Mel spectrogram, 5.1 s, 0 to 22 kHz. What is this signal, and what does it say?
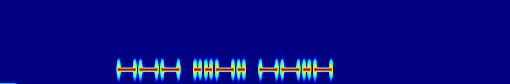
Morse code, heard as a keyed tone, about 22 wpm, 700 Hz. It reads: OFQ
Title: USA Call Sign Postfixes - 3 Letters 22wpm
